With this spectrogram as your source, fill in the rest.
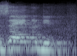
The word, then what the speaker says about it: Zainuddin: Jajauhum jaza jaza ja ji ju baj za zi zu baz unzila anzala ya itu mengucapkan zai seperti Zainuddin. Bapak Ibu hadirin sekalian tibalah saatnya kita dengarkan tausiah agama yang akan disampaikan oleh almukarram Bapak K.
